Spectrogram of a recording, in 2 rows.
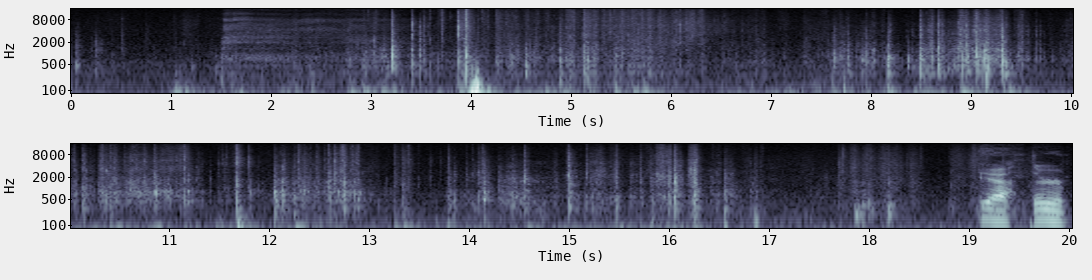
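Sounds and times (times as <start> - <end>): foil packs torn and crumpled: 3.0 - 6.5, 7.7 - 14.2.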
